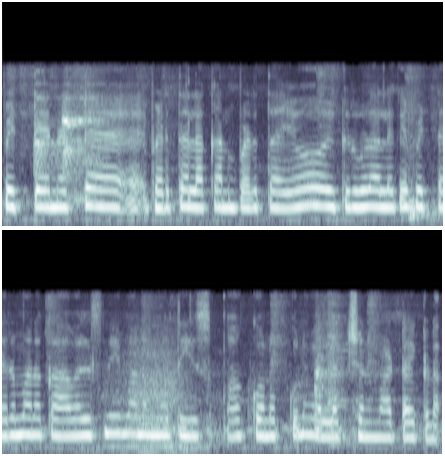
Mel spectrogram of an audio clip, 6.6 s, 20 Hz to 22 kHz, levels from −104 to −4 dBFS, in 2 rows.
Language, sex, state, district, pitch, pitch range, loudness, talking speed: Telugu, female, Andhra Pradesh, Srikakulam, 275 Hz, 270-285 Hz, -16 LUFS, 145 wpm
